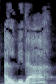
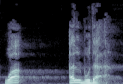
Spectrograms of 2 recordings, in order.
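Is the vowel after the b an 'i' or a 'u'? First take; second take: i; u. First: The vowel after the b is i. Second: The vowel after the b is u. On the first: "الأصل كسر الباء" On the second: "وضمها لغة تصح"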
